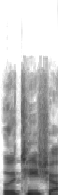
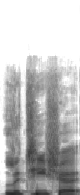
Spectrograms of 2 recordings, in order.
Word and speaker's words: Laetitia: Laetitia, I could talk to you all day.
